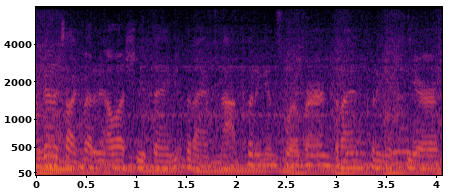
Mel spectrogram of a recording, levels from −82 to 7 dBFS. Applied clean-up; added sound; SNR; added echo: none; Accelerating, revving, vroom; 0 dB; none.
